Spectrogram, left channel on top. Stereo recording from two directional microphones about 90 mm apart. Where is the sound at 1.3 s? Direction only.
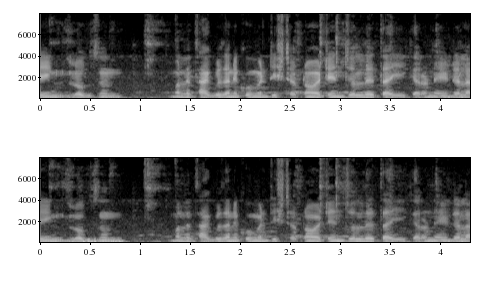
5° right (ahead or behind).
